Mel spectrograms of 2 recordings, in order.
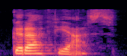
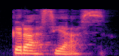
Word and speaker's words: gracias: And here in Spain, they pronounce the C's with a th sound f. So this becomes gracias.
